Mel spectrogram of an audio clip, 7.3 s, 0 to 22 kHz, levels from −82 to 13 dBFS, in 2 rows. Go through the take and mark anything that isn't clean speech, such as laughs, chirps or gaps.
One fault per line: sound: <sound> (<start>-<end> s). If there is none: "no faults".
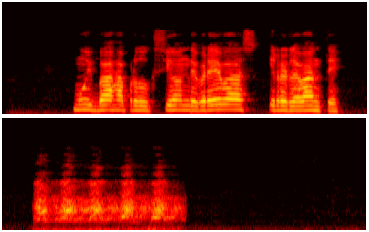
sound: bark (4.0-5.5 s)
